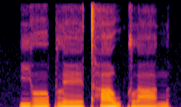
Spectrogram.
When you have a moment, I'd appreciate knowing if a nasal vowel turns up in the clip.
no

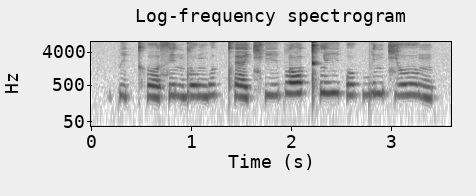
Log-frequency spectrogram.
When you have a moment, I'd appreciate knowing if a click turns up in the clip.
no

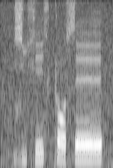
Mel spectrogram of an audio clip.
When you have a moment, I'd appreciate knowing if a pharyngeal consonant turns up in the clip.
no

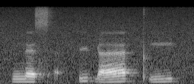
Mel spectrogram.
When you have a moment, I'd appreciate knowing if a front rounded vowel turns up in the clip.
yes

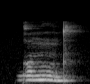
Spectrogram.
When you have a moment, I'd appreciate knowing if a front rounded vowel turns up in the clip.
no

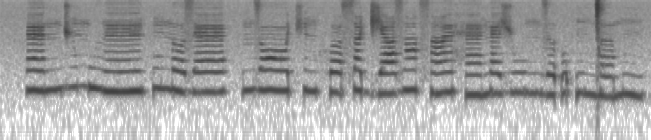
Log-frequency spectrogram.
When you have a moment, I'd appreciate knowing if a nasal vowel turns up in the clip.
yes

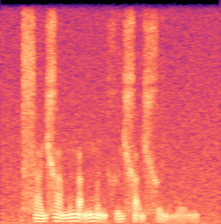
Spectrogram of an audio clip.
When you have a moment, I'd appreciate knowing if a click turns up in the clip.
no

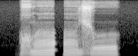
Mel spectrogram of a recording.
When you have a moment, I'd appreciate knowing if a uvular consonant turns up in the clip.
yes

